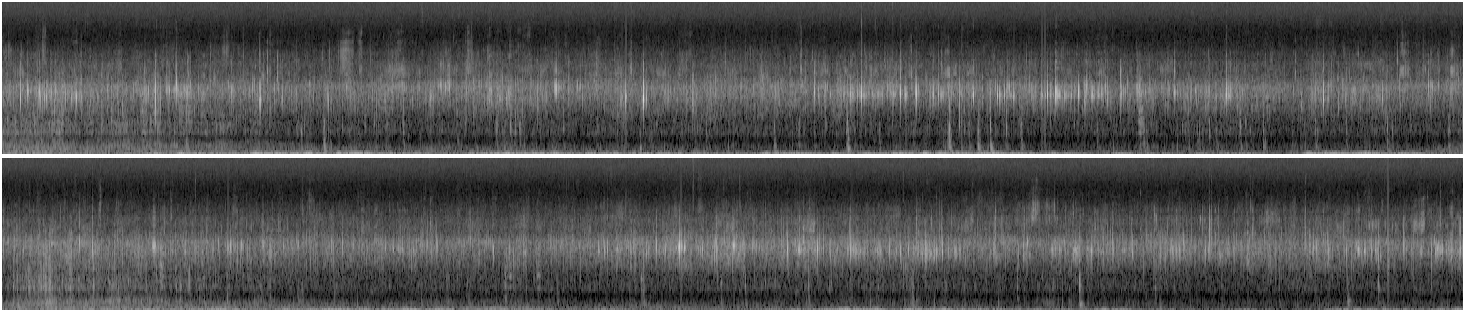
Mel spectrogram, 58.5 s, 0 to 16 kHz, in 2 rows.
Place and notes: Lithuania, Vyzuona river underwater
Hydrophone recording of "snake" river.
Utenos rajono savivaldybė, Utenos apskritis, Lietuva, 4 May 2021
